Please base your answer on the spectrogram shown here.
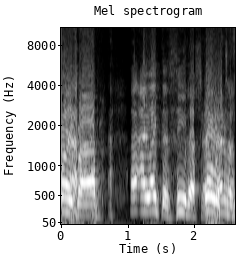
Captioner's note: laughing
